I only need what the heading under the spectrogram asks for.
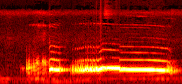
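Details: Puter pelung dove, a long-cooing dove kept for song, cooing energetically as a lure to train other doves: a brief rough opening, then one long steady, slightly falling hollow coo drawn out for over two seconds, in a quiet indoor setting.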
